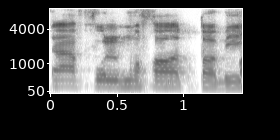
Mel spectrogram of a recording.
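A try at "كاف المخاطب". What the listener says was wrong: Mana alnya? Nggak ada.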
